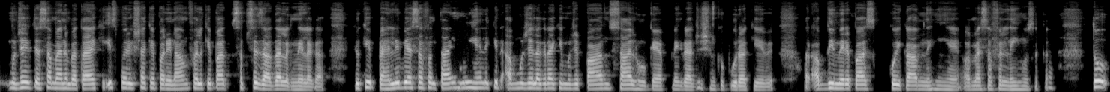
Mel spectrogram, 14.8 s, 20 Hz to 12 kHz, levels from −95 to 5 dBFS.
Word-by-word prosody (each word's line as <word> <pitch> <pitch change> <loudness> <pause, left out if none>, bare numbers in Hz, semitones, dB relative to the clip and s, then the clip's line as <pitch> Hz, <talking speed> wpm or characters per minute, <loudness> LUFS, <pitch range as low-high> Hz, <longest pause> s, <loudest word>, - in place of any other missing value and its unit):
मुझे 190 +2 +4
जैसा 175 +2 +1
मैंने 175 -1 +2
बताया 160 0 +3
कि 165 - -10
इस 180 - -3
परीक्षा 180 0 +1
के 180 0 -2
परिणाम 155 -2 -1
फल 170 -2 +4
के 175 - +2
बाद 165 0 +1
सबसे 180 +1 +1
ज़्यादा 145 -3 +4
लगने 130 -2 0
लगा 120 -1 -2
क्योंकि 175 - -2
पहले 160 +3 +4
भी 195 +1 +5
असफलताएँ 180 -2 +1
हुई 190 +2 +1
हैं 185 0 0
लेकिन 180 +2 0
अब 170 - -4
मुझे 180 0 +2
लग 170 -1 +3
रहा 170 - +1
है 175 - +3
कि 170 +1 -4
मुझे 165 0 -1
5 160 +2 +1
साल 155 -2 0
हो 135 -2 -5
गए 130 - 0
अपने 125 +3 -7
ग्रेजुएशन 135 +4 -3
को - - -7
पूरा 125 -1 +2
किए 120 -1 -5
हुए 115 0 -7 0.4
और - - -4
अब 150 +1 -2
भी 180 0 +6
मेरे 165 -1 +4
पास 155 0 +1 0.2
कोई 155 -1 +4
काम 140 -1 +1
नहीं 135 0 -7
है 120 -1 -5
और - - -8
मैं 135 - 0
सफल 140 +1 -5
नहीं 130 0 -3
हो 130 -1 -8
सका। 185 +9 -13 0.5
तो 445 - +8
160 Hz, 225 wpm, -23 LUFS, 140-175 Hz, 0.5 s, तो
